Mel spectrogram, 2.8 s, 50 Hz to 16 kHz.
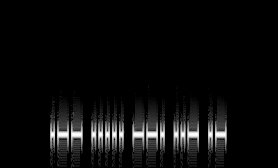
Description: Morse code, heard as a keyed tone, about 36 wpm, 700 Hz. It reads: W5GUA
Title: USA Call Signs - 5 Characters - Repeated 2x - 35wpm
